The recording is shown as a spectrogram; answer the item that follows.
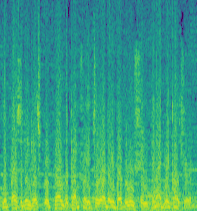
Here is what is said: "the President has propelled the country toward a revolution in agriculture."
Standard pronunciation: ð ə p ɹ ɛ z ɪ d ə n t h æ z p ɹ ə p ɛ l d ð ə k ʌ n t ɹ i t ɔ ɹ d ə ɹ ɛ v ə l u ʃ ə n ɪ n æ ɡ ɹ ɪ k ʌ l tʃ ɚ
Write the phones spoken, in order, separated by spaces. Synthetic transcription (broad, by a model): ð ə p ɹ ɛ z ɪ d ə n t h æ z p ɹ ə p ɛ l d ð ə k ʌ n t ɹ i t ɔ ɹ d ə ɹ ɛ v ə l u ʃ ə n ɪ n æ ɡ ɹ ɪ k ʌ l tʃ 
